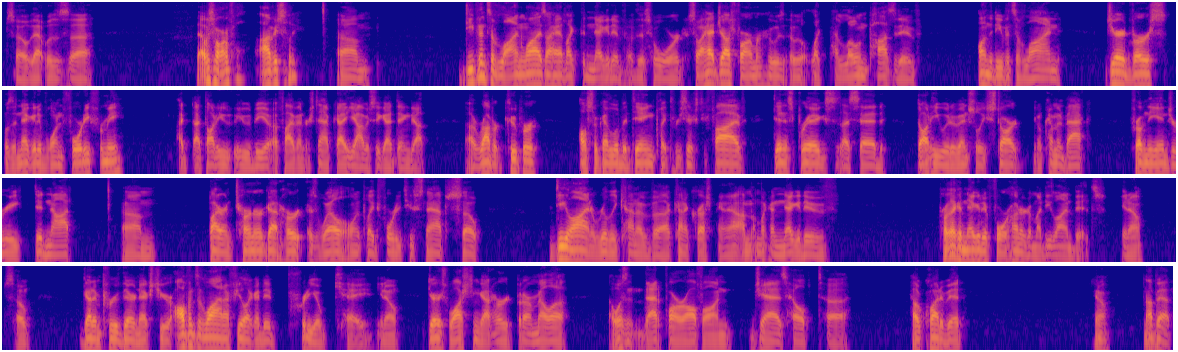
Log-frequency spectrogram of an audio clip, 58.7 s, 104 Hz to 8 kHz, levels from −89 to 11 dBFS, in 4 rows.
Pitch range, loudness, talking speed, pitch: 80-95 Hz, -26 LUFS, 180 wpm, 85 Hz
